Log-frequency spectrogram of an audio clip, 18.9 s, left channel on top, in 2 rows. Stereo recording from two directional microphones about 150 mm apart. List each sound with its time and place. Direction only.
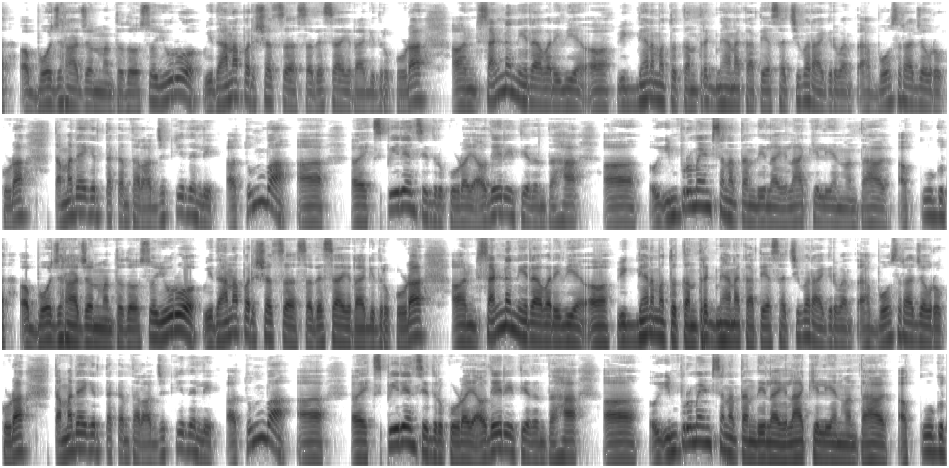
0.0 s speech: 45° right (ahead or behind)
0.7 s speech: 60° right (ahead or behind)
7.9 s speech: 30° right (ahead or behind)
13.6 s speech: 45° right (ahead or behind)
15.4 s speech: 35° right (ahead or behind)
16.2 s speech: 15° right (ahead or behind)
16.7 s speech: 45° right (ahead or behind)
